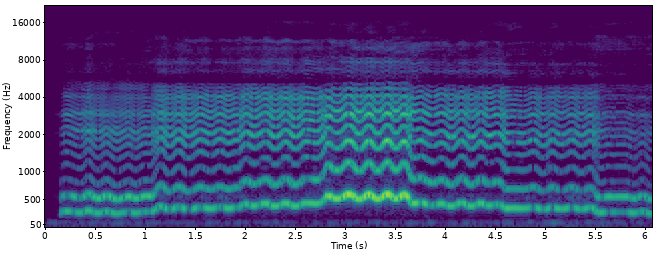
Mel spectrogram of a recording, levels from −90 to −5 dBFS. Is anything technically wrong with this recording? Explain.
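Yes. Throughout the music the sound is rough and slightly doubled, a quality that never changes. This is channel delay (comb filtering): one channel arrives roughly 20 ms behind the other, and when the two are summed to mono, material common to both cancels at evenly spaced frequencies. With a delay that long, the first notch falls around 20 Hz and the notches sit only a few tens of hertz apart, combing through the whole spectrum.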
